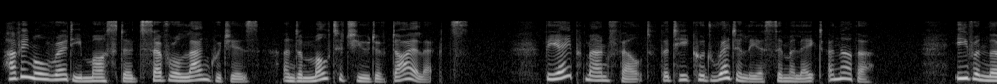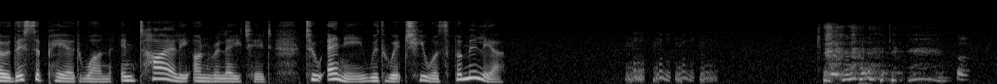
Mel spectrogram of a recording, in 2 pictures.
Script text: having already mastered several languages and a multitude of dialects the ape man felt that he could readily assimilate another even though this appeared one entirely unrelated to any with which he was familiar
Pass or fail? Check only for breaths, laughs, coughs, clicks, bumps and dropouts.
fail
